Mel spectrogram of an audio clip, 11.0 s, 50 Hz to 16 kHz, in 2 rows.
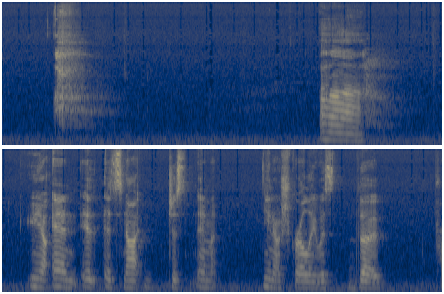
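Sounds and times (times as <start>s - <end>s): woman sighing: 0.6s - 1.5s.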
